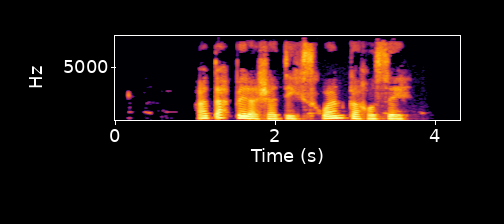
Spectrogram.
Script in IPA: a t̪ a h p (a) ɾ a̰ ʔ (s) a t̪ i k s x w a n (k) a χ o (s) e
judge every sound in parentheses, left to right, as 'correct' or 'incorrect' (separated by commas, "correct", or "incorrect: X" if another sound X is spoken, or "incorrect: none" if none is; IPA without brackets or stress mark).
incorrect: e, incorrect: ʃ, correct, correct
